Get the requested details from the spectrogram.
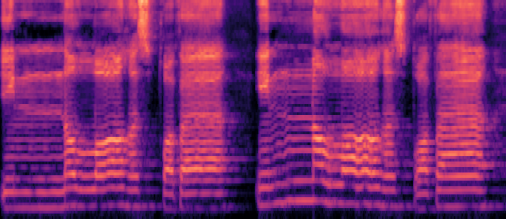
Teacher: ہا کو صاد کے ساتھ ملائیں گے، الف نہیں پڑھا جاتا، الف کے اوپر حرکت نہیں. إِنَّ اللَّهَ اصْطَفَى، إِنَّ اللَّهَ اصْطَفَى، إِنَّ اللَّهَ اصْطَفَى، یا نہیں پڑھا جاتا، یا پر حرکت نہیں ہے، ٹھیک ہے، اور فا پر کھڑا زبر ہے، اس کو ایک الف کی مقدار تک کھینچیں گے. · حمزہ کو نون کے ساتھ ملائیں گے اور غنہ کریں گے اور نون کو لام کے ساتھ ملائیں گے، الف نہیں پڑھا جاتا، الف پر حرکت نہیں ہے، اور ہا کو صاد کے ساتھ ملائیں گے، الف نہیں پڑھا جاتا، الف کے اوپر حرکت نہیں.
